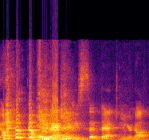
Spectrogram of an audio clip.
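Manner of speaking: amused, laughing aside to the guest. Real, not acted. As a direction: own up to the joke through a laugh. Joking aside during retold compliment.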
